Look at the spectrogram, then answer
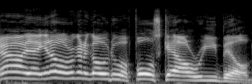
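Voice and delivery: high, loud smug mock voice; mocking the front office. Mocking the front office announcing a rebuild, smug and loud. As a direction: parody a breezy executive. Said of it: "It's like".

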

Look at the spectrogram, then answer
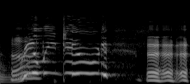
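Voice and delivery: very high, drawn-out disbelief; incredulous. Retold or imitated. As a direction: squeal it slowly in amused disbelief. Own incredulous reaction quoted.

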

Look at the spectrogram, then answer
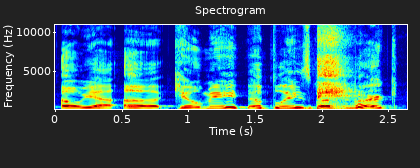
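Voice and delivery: high laughing fake agony; hammed-up dying man, laughing through it; mock pained plea. [name] remembers he's in pain.

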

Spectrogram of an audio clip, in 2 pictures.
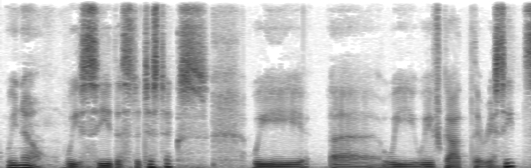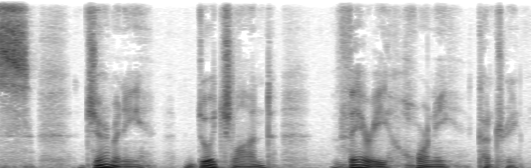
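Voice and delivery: normal talking voice

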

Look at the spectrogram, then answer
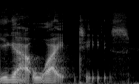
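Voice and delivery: slow conspiratorial whisper. Acted. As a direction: whisper it like a secret. Whispering a fancy tea option.

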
